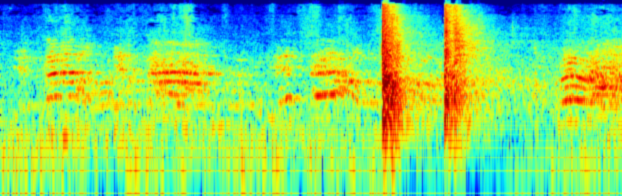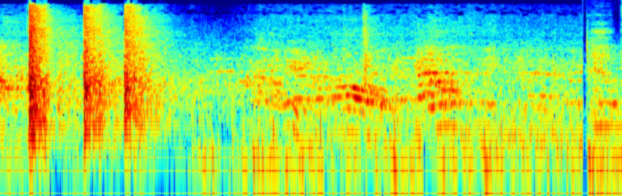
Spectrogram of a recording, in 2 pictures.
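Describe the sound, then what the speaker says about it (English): Gunfire captured on security footage during the Dallas Love Field airport shooting rings out as two sharp pairs of loud cracks a couple of seconds apart, over the crowd chatter and shouting that continues throughout. "a security guard or officer with a gun intervened and told everyone to get down and began shooting"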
